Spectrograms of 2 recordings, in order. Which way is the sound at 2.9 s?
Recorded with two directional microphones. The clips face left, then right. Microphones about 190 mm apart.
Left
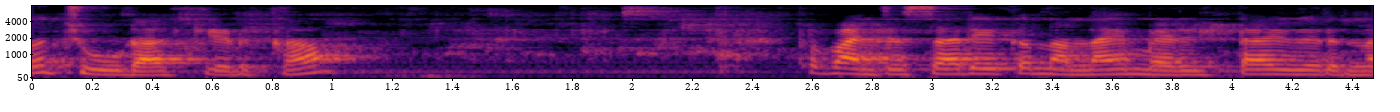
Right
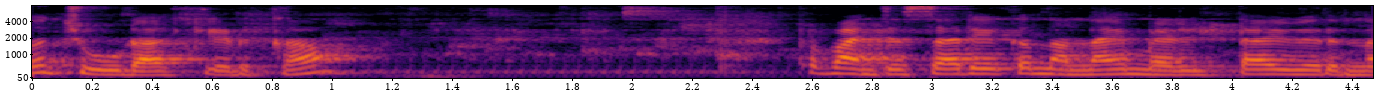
35° right (ahead or behind).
